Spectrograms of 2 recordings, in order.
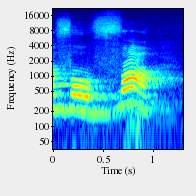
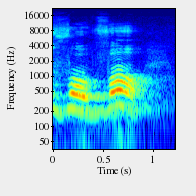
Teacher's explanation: quando a gente fala vovó, a gente põe o ar para fora. E quando nós falamos vovô, o ar, a gente deixa ele na nossa boca ainda. Então, essa é uma das diferenças quando nós vamos pronunciar uma palavra com acento agudo e uma palavra com acento circunflexo.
